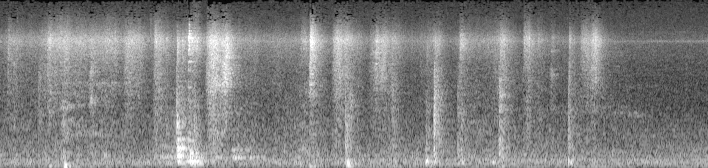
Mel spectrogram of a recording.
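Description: Glass knocks and clinks as it is lifted and set down.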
